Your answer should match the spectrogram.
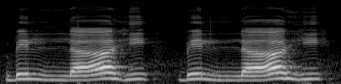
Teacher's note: لام پہ تجدید ہے تو سختی کے ساتھ پڑھیں گے اور لام کو باریک پڑھیں گے، زیر آیا ہے نا، لفظ اللہ سے پہلے زیر ہے تو باریک پڑھیں گے.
